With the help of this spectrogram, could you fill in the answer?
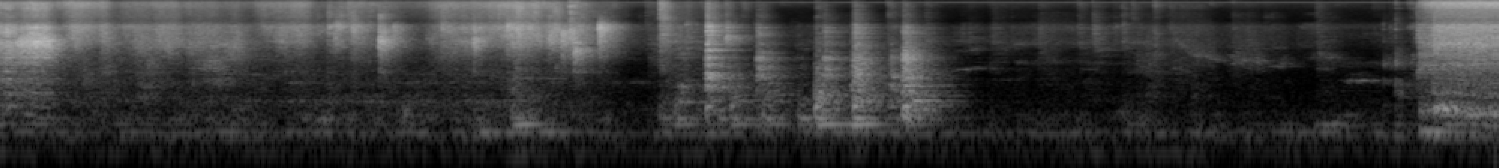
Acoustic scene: restroom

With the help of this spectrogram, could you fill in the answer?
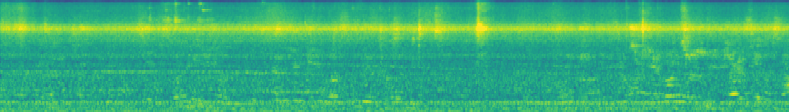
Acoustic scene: subway train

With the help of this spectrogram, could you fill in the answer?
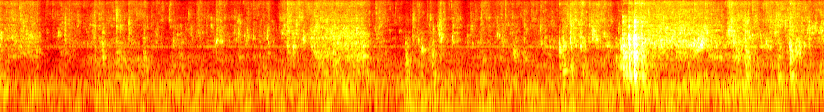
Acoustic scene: kitchen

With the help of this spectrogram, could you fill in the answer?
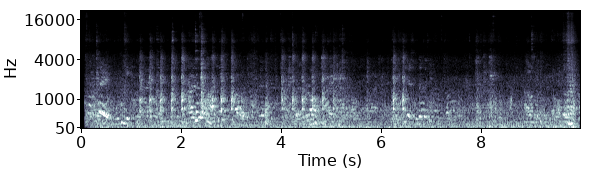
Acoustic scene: restaurant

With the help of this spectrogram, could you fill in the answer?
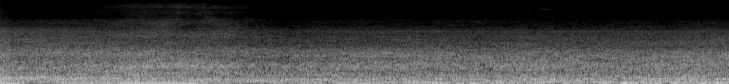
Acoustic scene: street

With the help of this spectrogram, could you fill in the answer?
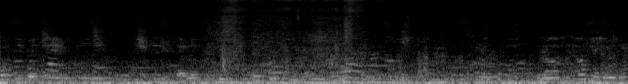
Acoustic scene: crowded indoor space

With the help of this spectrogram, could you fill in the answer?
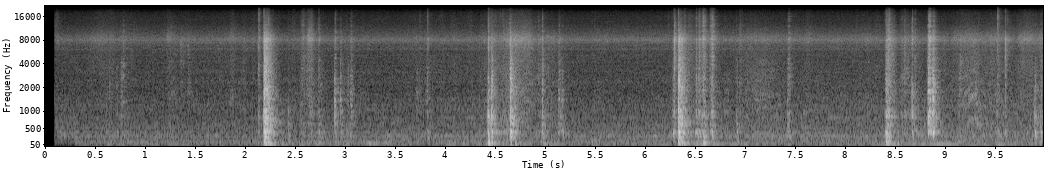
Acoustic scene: kitchen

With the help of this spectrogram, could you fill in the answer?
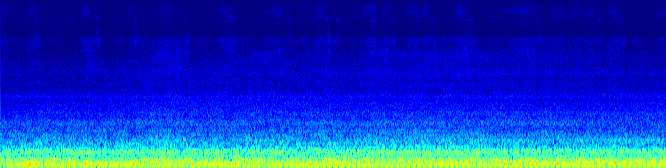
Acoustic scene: bus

